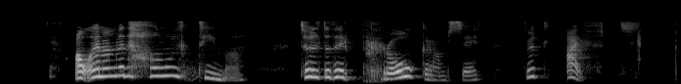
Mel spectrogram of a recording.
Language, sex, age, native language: Icelandic, female, 11, Icelandic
